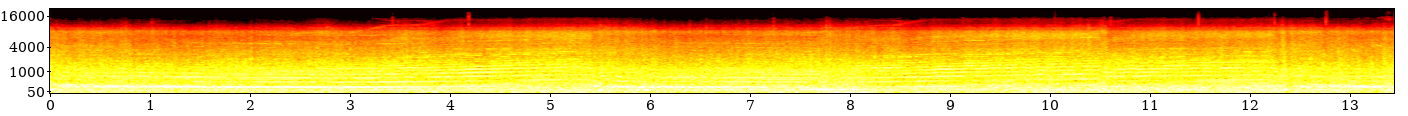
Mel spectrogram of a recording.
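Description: Billet Mitsubishi 4G63 engine in the four-wheel-drive Tilted Evo time attack race car, revving loud and continuous on track, pitch sweeping up and down through gear changes, with a race commentator talking over it.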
